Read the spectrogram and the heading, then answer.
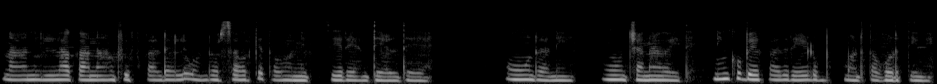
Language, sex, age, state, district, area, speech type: Kannada, female, 45-60, Karnataka, Bangalore Rural, rural, spontaneous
